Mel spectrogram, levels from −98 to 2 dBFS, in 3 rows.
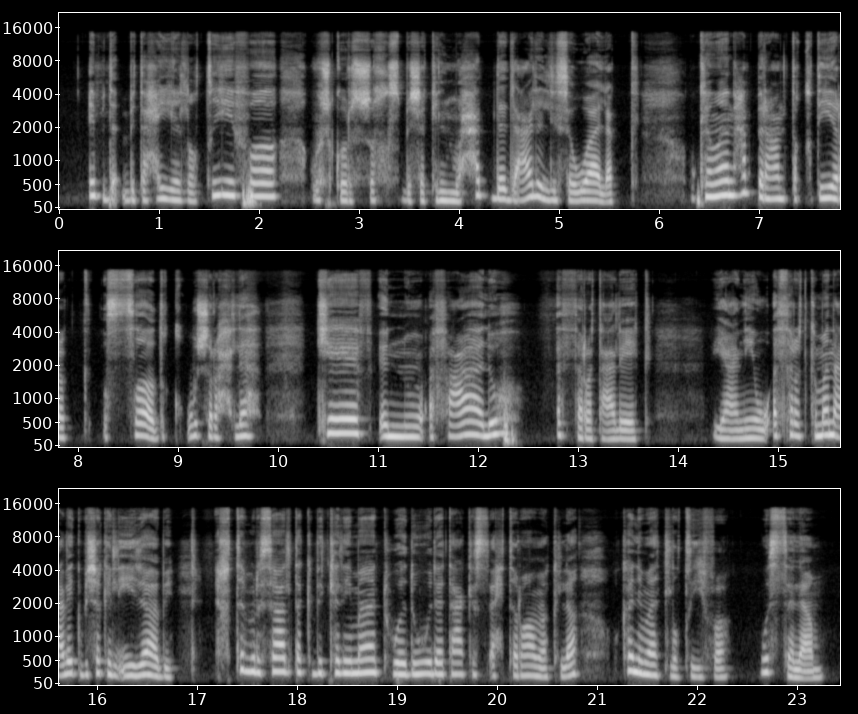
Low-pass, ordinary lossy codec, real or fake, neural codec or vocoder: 14.4 kHz; none; real; none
